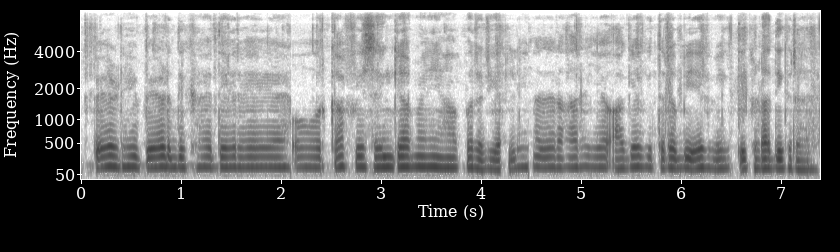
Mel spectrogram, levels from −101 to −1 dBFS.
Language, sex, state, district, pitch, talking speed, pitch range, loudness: Hindi, male, Rajasthan, Nagaur, 140 Hz, 220 wpm, 130-140 Hz, -34 LUFS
